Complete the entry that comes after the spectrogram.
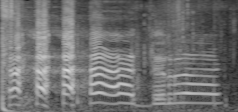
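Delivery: high slow taunting laugh; mocking laugh. Real, not acted.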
